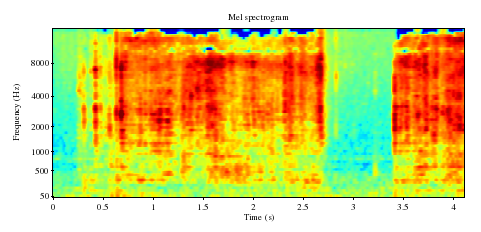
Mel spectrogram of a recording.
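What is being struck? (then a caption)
Glass mosaic tile panel with grout. Long acrylic nails scratch and rub across a large, solid, flat glass mosaic tile picture made of silver mirror-like tiles set in grout. The result is a steady, bright, gritty rasping that drops to a quieter stretch near the end before the scratching starts again.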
